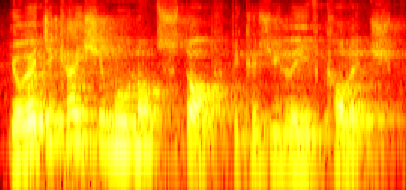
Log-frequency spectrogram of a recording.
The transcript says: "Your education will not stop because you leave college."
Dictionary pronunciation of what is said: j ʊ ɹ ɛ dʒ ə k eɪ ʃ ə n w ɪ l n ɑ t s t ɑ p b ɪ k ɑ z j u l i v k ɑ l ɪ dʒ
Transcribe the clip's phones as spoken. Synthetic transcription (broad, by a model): j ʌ ɹ ɛ dʒ ə k eɪ ʃ ə n w ɪ l n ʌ t s t ɑ p b ɪ k ɑ z j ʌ l i v k ɑ l ɪ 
